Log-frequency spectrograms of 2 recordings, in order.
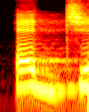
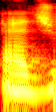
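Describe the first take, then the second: First: एज with d before j; एज, d stop released into j; sounded D. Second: एज with a simple j; एज, no separate d; silent D. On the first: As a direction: say एज as ed-juh. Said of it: "एज नहीं बोलते हैं". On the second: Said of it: "एज बोलते हैं". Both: Shown as a demonstration.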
